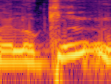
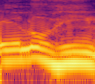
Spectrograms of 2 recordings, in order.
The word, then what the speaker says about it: Elohim: Vocês falam Eloim, mas eu o termo é Elohim, né? Na verdade, é no É, é que no lugar do K é o H, né?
